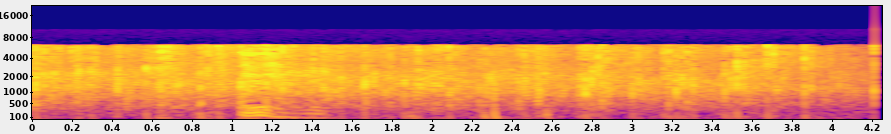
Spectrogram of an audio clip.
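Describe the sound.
A crowd breaks into steady applause, a dense wash of many hands clapping at close range, with a brief shout or voice rising over it early on.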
